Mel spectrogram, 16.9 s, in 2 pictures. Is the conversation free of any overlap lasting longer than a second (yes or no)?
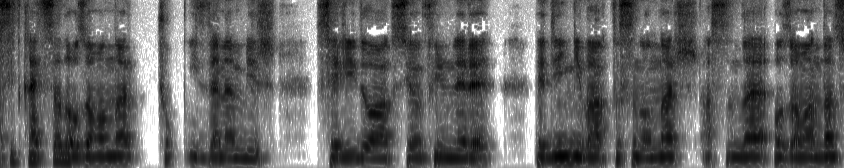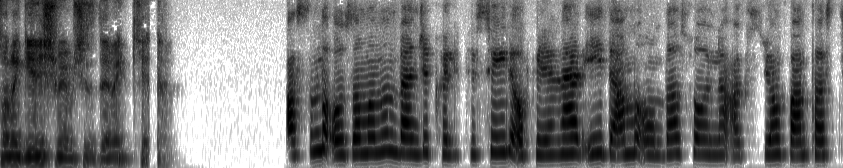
yes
